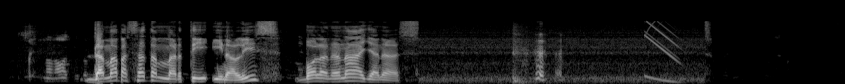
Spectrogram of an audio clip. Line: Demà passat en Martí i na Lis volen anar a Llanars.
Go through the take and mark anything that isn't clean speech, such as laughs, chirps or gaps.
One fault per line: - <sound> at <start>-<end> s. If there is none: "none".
- laugh at 5.1-5.7 s
- chirp at 6.4-6.9 s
